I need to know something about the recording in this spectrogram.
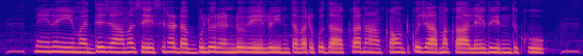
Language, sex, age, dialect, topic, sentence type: Telugu, female, 46-50, Southern, banking, question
